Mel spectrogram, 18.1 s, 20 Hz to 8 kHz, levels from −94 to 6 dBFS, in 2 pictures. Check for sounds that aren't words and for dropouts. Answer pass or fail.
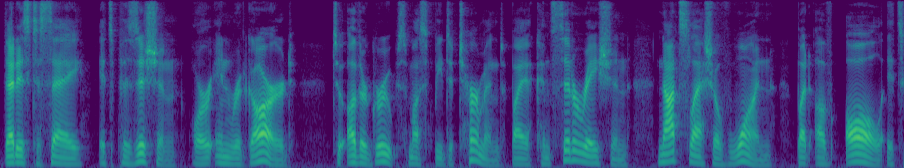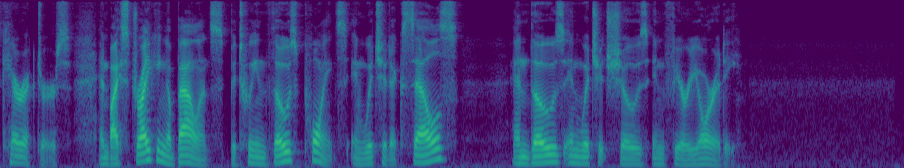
pass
